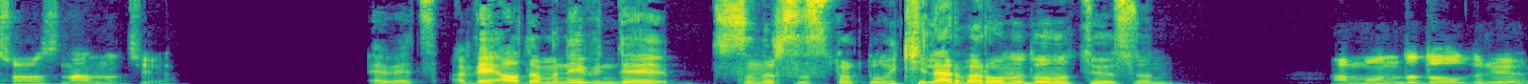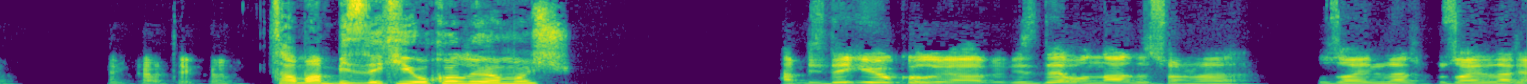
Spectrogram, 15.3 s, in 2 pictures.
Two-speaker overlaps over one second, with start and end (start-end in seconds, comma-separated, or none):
none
